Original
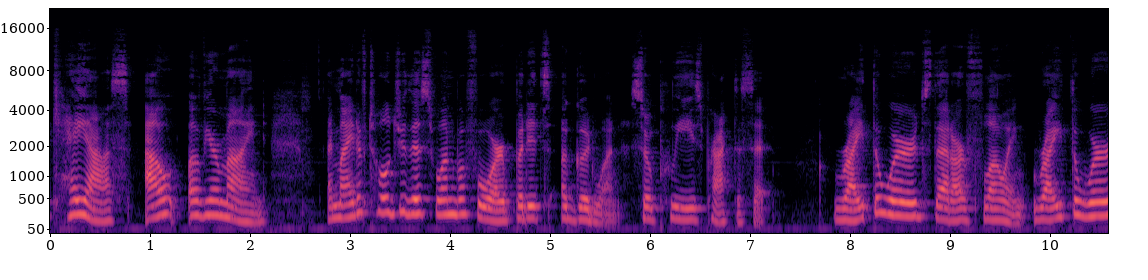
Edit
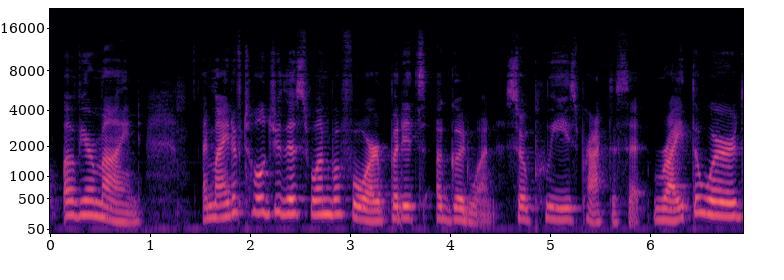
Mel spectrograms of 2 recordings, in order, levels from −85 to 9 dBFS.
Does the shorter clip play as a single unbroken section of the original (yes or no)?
no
